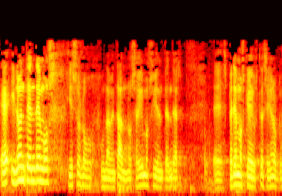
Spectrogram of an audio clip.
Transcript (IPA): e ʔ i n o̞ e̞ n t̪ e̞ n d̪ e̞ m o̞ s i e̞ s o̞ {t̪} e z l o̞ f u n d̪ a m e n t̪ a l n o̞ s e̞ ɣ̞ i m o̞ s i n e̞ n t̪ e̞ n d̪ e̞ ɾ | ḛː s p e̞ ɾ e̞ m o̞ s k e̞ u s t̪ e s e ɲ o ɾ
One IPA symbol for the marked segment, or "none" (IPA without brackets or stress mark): none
